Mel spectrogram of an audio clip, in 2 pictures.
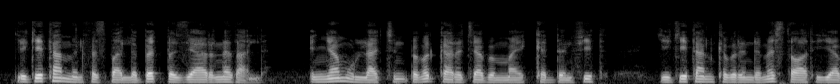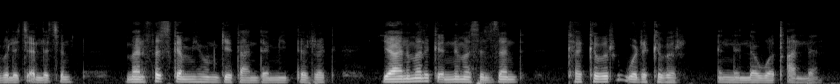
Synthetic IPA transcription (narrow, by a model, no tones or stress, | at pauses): jɛɡe̞t̪ʰamənfəsbalːəbːət̪̚bəzːiaɾɨnːət̪alː | ʔɨɲːamhulːat͡ʃːɪnbəməɡaɾəd͡ʒabəmːajɪkʰːəd̪ːəmfit̪ | jɛɡe̞t̪ʰankʰɨβɾɨnd̪əməst̪ʰawat̪ʰɨjːaβələt͡ʃʼɛ̰lːət͡ʃʼɪn | mənfəskʰəmːiho̞nɡe̞t̪ʰaɨnd̪əmːid̪ːərːəɡ | janməlkɨnːɨməsɨlzənd̪ | kʰəkʰɨβɾwɔd̪əkʰɨβɨɾ | ɨnːɨlːəwːɔt̪ʼalːən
